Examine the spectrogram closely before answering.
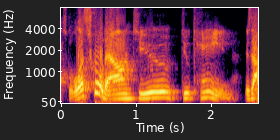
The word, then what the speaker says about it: Duquesne: Let's scroll down to Duquesne. Is that how you pronounce that? It's in Pittsburgh, Duquesne. I know I'm pretty sure it's Duquesne.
